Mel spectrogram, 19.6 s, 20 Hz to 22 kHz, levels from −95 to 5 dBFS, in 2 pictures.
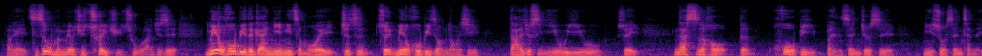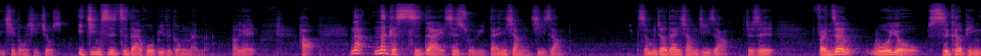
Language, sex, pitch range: Chinese, male, 100-135 Hz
